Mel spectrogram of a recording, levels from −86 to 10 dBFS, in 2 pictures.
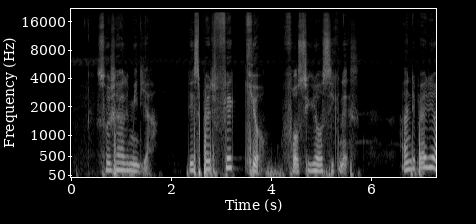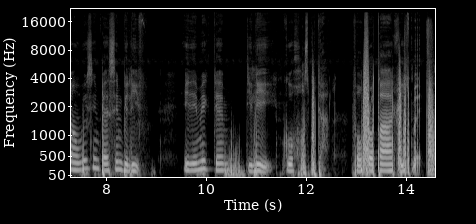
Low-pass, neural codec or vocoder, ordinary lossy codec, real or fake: none; none; none; real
